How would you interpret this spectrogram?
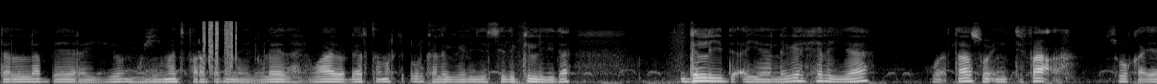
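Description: From start to end, the speech carries the sound of Bluetooth LC3 compression, likely from an LE Audio link. Nothing is heard above 7.7 kHz. The codec damage is plainly audible. At this rate the encoder discards much of the upper band and fills gaps with shaped noise. Consonants turn breathy and grainy. Sibilants lose their crispness. The texture points to a low bitrate near 32 kbps, with 10 ms frames.

At 2.03 s, just after "la beerayo muhimad fara", cable scratch noise breaks in and lasts until 2.37 s. It is a dense, ragged burst of crackle and rustle, about as loud as the speech itself. The likely cause is a worn cable or connector shifting. Its contact resistance jumps about rapidly, and each jump adds a spike of noise. For a third of a second, the scratching sits right over the voice.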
